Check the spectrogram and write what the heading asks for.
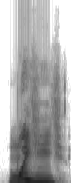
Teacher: наближення о до у перед наголошеним і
